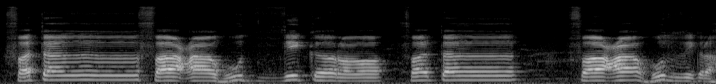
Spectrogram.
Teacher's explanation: یہاں پر غنہ ہوگا نون ساکن میں کیونکہ یہ اخفا ہوگا ، فتنفعہ الذکرى، فتنفعہ الذکرى، ہا کو یہاں دال میں ملائیں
